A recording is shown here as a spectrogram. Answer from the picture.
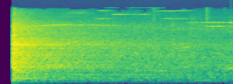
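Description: City street ambience, mostly traffic noise, starting abruptly just after the opening and easing off slightly.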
